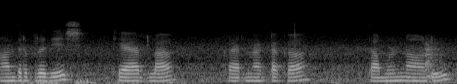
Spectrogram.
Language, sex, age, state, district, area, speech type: Telugu, female, 18-30, Andhra Pradesh, Sri Balaji, rural, spontaneous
